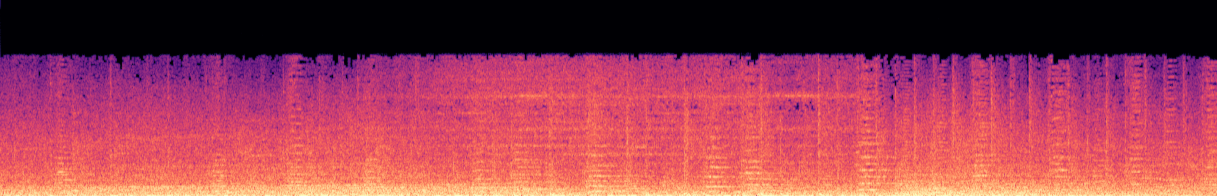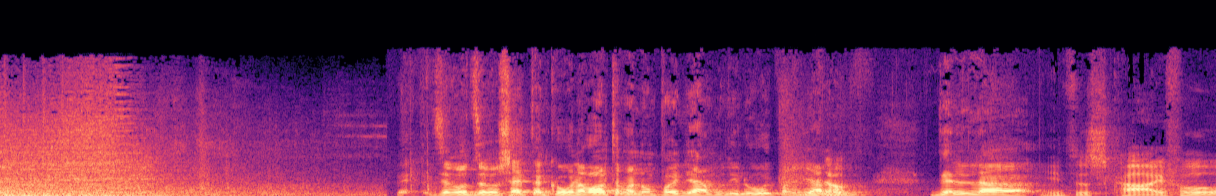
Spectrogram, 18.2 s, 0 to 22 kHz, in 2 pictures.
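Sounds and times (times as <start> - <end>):
London Underground train running on rails with metallic squeals and clatter: 0.0 - 12.0
speech: 12.4 - 18.2.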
